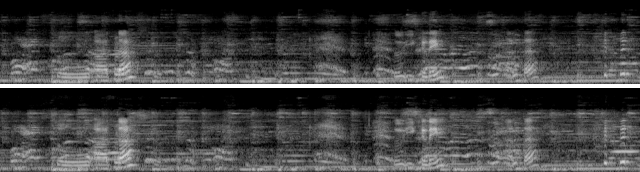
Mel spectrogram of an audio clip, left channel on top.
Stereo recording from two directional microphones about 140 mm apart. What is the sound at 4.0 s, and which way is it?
Speech, 5° right (ahead or behind).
